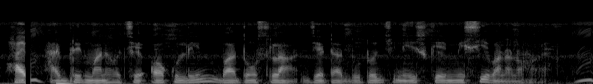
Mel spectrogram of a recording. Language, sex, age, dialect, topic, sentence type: Bengali, male, 18-24, Northern/Varendri, banking, statement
